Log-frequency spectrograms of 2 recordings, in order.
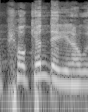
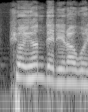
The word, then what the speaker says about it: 표현대리: 옛날에는 표견대리라고 읽었습니다. 근데 지금은 표현대리라고 읽는데 상대방 입장에서는 보면 요 대리인이 권한인처럼 보여지고 권한이처럼 나타나고 나타나는 데 대한 표상 근거 책임은 누구한테 있다?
